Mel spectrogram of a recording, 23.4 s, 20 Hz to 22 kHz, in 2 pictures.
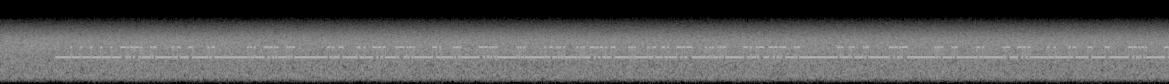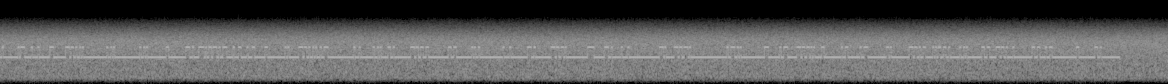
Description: RTTY (75 baud, 850 Hz shift), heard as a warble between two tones, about 1800 Hz centre, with radio static. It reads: BUMWF XSPMC VEDND DFUFJ PMYUP OJSNE ZBGBB ESBPZ VKWMM DNZKM JJJVN AUUVX JAQJP IIFKN GTNKH HAXMA RVWAG WSPJI KIWVP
